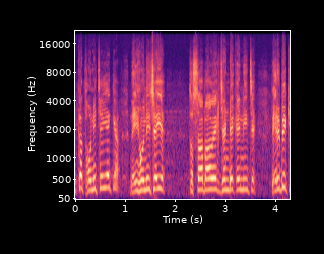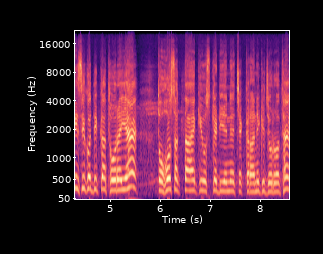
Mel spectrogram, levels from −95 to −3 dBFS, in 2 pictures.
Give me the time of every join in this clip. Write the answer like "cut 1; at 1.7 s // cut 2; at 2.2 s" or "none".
none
